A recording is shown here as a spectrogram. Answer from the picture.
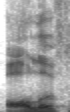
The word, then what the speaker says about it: Aleph: It's A L E P H, pronounced uh, pronounced olive, like all of us.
